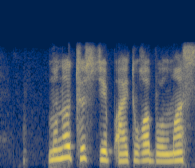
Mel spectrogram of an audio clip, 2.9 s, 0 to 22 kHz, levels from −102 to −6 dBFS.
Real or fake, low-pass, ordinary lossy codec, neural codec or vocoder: fake; 7.2 kHz; Opus, 24 kbps; codec, 16 kHz, 6 kbps, DAC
